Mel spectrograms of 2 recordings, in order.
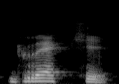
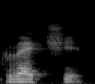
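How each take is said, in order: First: The c is said as a hard k. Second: The c is said like a ch sound.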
